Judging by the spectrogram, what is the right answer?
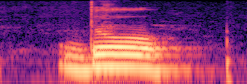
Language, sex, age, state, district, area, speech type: Hindi, female, 18-30, Uttar Pradesh, Azamgarh, rural, read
